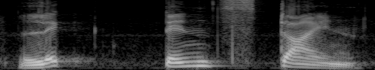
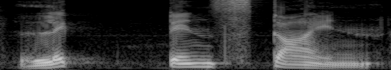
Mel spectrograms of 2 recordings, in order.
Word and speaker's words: Liechtenstein: इसका उच्चारण भी अजीब सा है। इसका उच्चारण है लिक्टेनस्टाइन। देखिए लिखा कुछ और है लेकिन यह है लिक्टेनस्टाइन, और ये एक देश है, जी हाँ।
